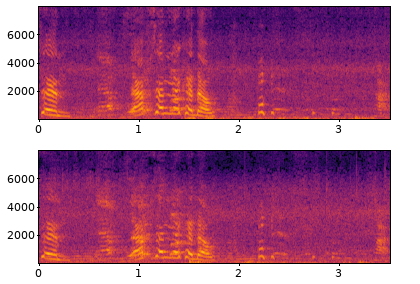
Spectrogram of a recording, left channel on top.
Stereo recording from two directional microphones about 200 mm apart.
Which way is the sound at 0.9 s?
25° left (ahead or behind).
